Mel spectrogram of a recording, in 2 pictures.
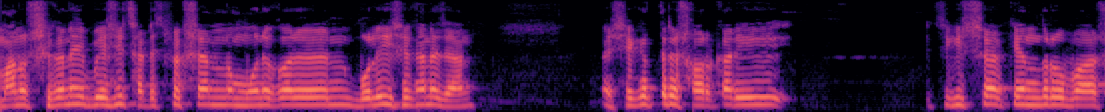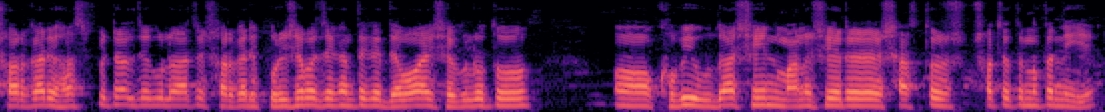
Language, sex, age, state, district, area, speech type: Bengali, male, 45-60, West Bengal, North 24 Parganas, rural, spontaneous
